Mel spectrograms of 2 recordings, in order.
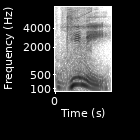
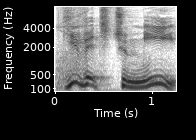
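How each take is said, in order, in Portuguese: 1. As palavras são ditas juntas e reduzidas. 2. Cada palavra é dita separadamente e por completo.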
